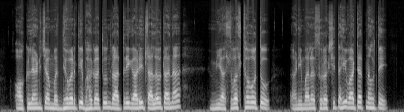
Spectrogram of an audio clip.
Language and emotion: Marathi, fearful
